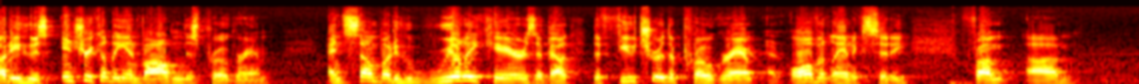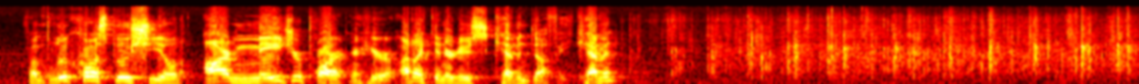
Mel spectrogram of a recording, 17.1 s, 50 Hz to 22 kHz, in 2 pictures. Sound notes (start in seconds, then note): 13.2 applause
